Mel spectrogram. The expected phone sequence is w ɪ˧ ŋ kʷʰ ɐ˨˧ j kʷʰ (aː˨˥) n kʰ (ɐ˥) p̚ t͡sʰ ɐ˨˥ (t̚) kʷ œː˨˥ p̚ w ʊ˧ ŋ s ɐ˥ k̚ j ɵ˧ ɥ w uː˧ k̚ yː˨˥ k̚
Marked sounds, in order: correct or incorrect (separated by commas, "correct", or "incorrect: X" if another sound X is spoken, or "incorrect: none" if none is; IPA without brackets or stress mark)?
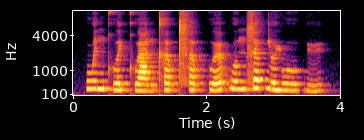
incorrect: aː˨˩, incorrect: ɐ˨, incorrect: p̚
